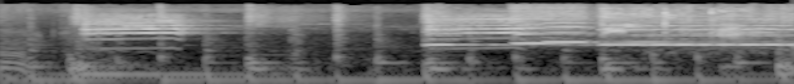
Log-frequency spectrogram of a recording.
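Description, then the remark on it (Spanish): A toucan gives a run of loud, harsh, nasal calls in a quick, steady rhythm, each note rich in overtones, over a constant low hum. “Escuchas el canto del tucán.”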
